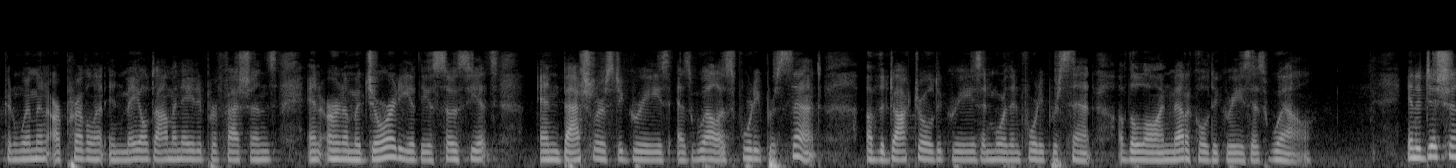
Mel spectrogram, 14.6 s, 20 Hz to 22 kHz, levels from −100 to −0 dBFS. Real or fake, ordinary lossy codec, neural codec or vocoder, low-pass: real; AAC, 32 kbps; none; 7.2 kHz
